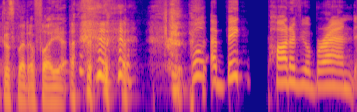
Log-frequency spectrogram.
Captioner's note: both laugh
